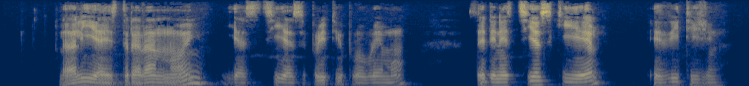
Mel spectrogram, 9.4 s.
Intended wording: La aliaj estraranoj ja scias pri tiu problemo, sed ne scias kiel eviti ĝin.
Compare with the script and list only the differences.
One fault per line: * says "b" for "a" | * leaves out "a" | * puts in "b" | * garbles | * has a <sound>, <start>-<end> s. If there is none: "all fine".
all fine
